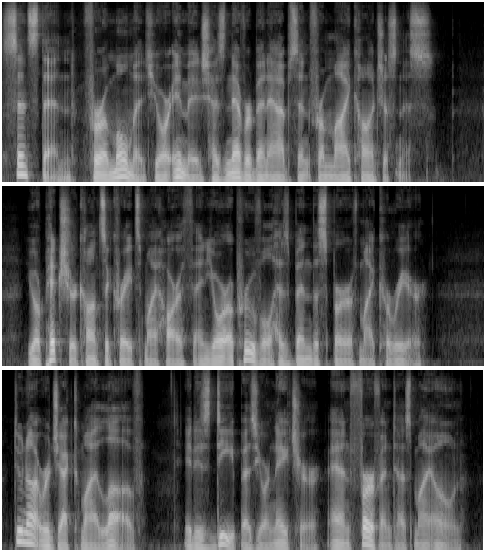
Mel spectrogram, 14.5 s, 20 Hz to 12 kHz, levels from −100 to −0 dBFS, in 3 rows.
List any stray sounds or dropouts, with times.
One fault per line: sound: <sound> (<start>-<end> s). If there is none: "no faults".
no faults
